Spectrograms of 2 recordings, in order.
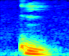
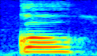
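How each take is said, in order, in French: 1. La syllabe a un ton bas. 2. La syllabe a un ton moyen. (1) "Ton bas" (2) "Ton moyen"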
